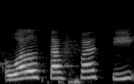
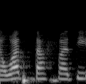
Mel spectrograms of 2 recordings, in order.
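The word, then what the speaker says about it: والتفت: Makanya nggak bisa hilang itu, nggak bisa kita bacanya wattafati, enggak, karena alif lamnya bukan alif lam tambahan tapi alif lam asli iltafata.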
